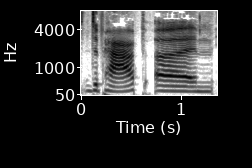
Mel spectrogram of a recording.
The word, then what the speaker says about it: DePape: So, first of all, David DePape, which we now know the pronunciation of his last name, it is DePape.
